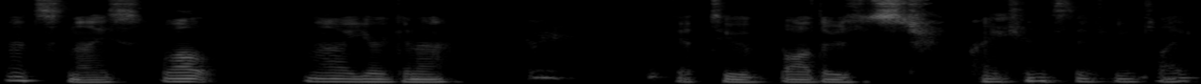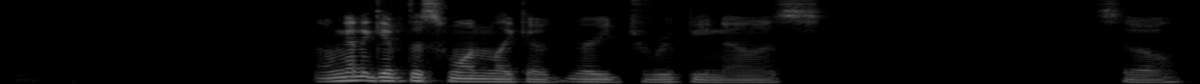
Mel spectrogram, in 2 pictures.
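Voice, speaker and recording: A man chatting casually on a live stream while he draws, in a halting, self-mocking way. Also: deep voice.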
